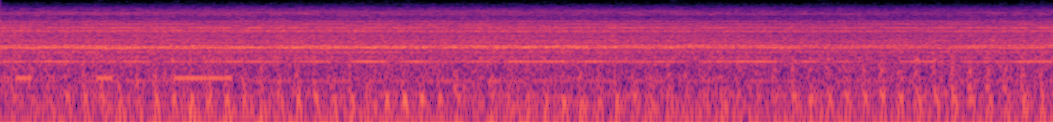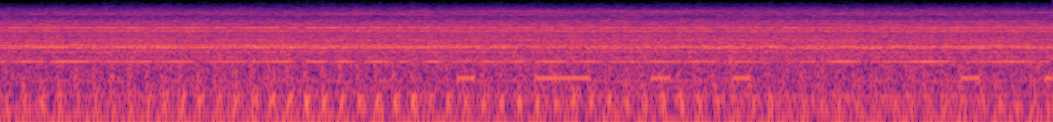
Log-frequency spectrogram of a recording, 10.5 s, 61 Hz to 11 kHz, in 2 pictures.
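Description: A CH-47 Chinook tandem-rotor helicopter flying in the DCS flight simulator produces a loud, steady rotor and engine drone that holds evenly from start to finish, with no talk over it.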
